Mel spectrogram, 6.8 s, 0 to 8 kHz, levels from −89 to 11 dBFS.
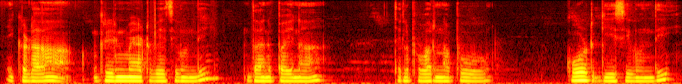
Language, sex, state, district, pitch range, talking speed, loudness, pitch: Telugu, male, Telangana, Adilabad, 125-135 Hz, 105 wpm, -17 LUFS, 130 Hz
